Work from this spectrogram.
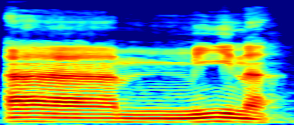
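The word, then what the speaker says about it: آمين: То, что наилучший вид произношения – это первый. Протягивая первый звук и не удваивая мим.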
